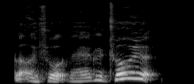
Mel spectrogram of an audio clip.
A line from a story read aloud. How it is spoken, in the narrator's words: I whined, confused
